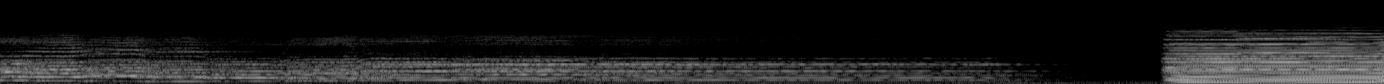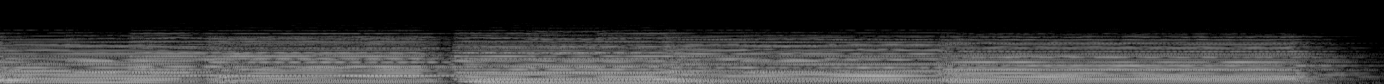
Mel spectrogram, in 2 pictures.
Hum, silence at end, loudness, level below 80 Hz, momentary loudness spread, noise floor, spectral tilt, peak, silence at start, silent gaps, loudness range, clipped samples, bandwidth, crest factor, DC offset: none; 0.05 s; -26 LUFS; -42 dBFS; 17 LU; -65 dBFS; -7.5 dB/octave; -12 dBFS; 0 s; none; 17 LU; under 0.1%; 9.6 kHz; 16 dB; under 0.1%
